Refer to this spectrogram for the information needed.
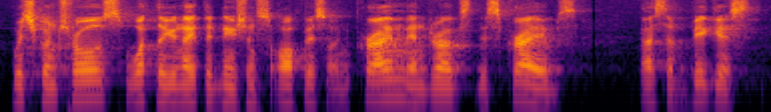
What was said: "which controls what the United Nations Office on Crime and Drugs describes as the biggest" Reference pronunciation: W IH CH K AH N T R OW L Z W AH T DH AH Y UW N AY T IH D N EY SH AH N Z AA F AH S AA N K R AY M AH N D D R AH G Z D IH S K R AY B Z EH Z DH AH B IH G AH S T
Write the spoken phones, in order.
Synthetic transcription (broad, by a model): W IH CH K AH N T R OW L S W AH T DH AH Y UW N AY T IH D N EY SH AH N S AA F AH S AA N K R AY M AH N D D R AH G S D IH S K R AY B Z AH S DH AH B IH G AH S T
